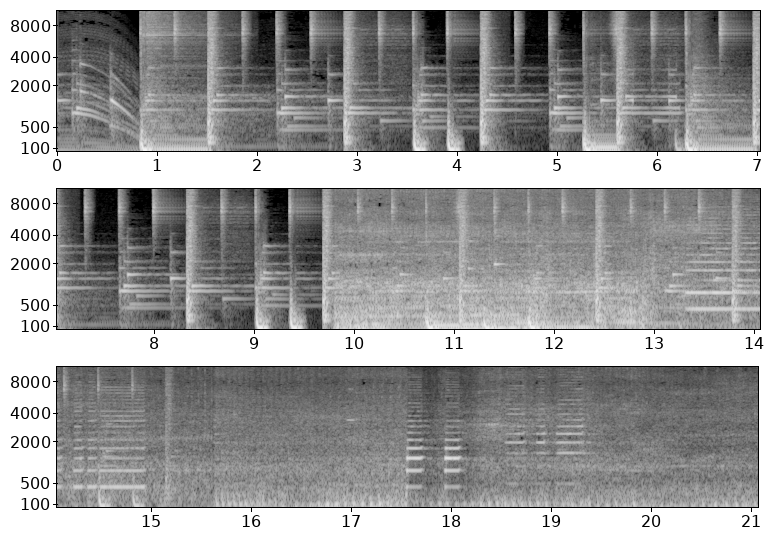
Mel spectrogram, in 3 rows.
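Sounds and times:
motorcycle engine rumbling: 0:09.8 - 0:21.0
road traffic: 0:09.8 - 0:21.0
vehicle horns honking: 0:11.4 - 0:15.4, 0:17.4 - 0:19.6.

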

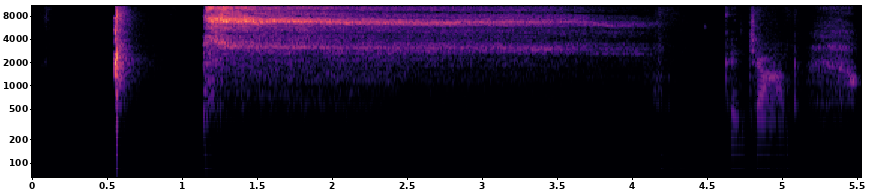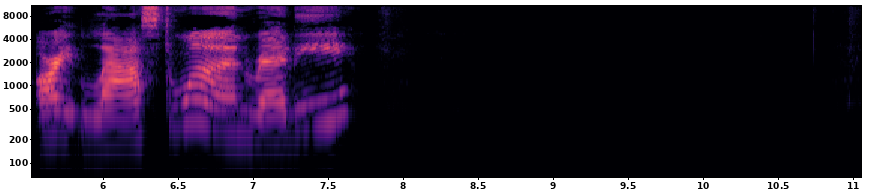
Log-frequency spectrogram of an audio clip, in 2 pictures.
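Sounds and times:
sharp hand clap: 0:00.6 - 0:00.8
hiss made with the mouth: 0:01.2 - 0:04.2.

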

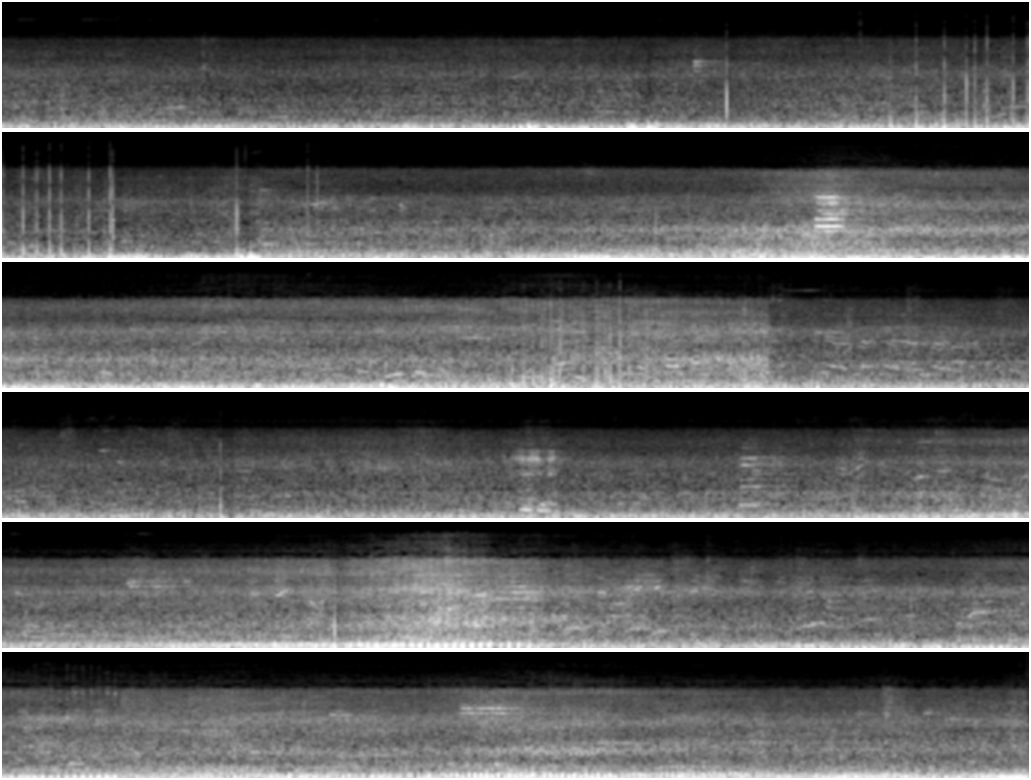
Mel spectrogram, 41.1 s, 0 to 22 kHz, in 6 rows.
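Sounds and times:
road traffic rumble: 0:00.0 - 0:41.0
vehicle horn toot: 0:12.3 - 0:12.6
vehicle engine passing by: 0:27.2 - 0:31.6.

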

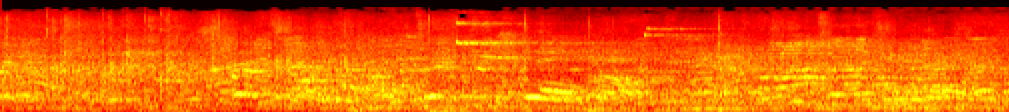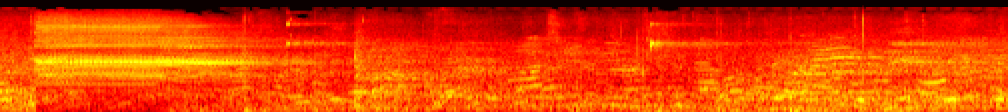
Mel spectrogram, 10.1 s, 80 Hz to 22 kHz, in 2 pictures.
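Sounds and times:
voices: 0:00.9 - 0:10.0
scoreboard horn buzzing: 0:05.2 - 0:06.4.

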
